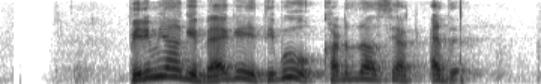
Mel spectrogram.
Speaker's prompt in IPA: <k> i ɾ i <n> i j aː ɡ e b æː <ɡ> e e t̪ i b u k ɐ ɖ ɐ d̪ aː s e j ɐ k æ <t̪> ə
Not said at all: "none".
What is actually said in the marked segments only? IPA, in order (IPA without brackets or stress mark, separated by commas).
p, m, ɡ, d̪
